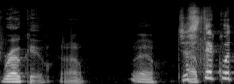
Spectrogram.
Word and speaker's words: Roku: It's not Ruku, it's Roku.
